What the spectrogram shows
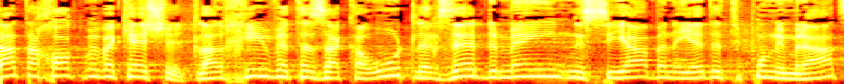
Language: Hebrew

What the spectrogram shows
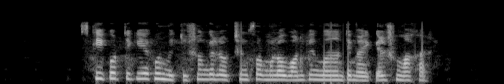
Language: Bangla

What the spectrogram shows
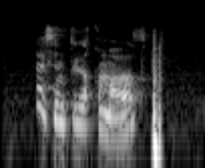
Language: Kabyle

